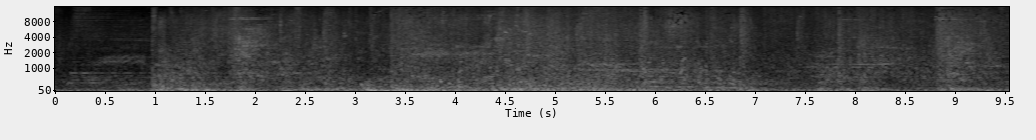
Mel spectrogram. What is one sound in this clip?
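Game spell effects and hits crash and whoosh in a busy fight.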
